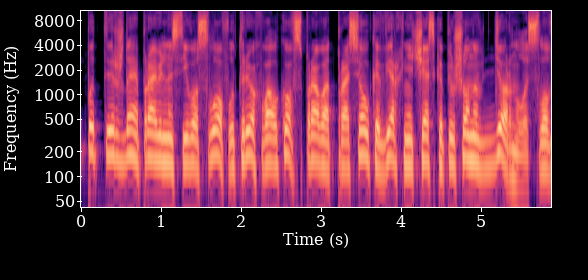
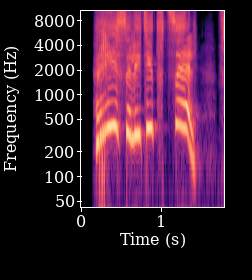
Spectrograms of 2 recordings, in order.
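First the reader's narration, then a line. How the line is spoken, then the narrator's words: Cried out. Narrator (Russian): вскрикнула Розалита Муньос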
